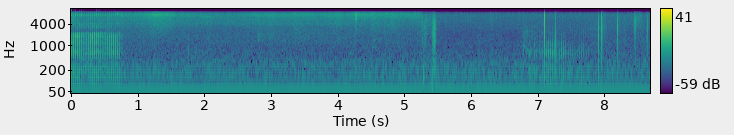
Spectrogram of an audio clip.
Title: Snoring Bulldog, Adorable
